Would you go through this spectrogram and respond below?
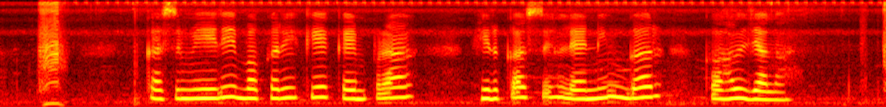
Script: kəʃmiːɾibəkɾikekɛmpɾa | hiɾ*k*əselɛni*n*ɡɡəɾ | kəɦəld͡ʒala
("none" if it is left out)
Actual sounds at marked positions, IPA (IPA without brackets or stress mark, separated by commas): k, ŋ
